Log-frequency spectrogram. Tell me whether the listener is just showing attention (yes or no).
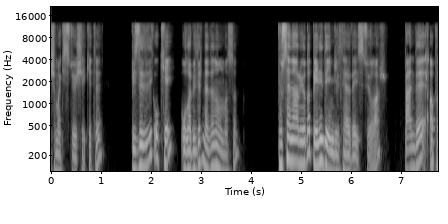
yes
